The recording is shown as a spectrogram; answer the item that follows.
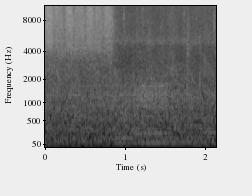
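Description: Handheld whiteboard eraser wiping marker off a whiteboard, a faint rubbing that stops a little under a second in.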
